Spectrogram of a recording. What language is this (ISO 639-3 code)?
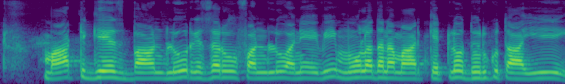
tel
